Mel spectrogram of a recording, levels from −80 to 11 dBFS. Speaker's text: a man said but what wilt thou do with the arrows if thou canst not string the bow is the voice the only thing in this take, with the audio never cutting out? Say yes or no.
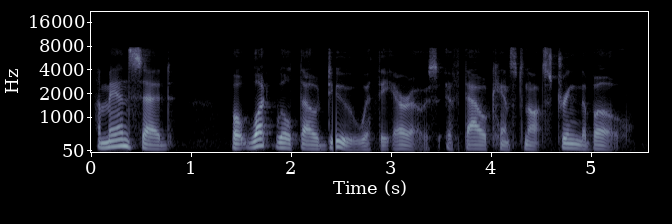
no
